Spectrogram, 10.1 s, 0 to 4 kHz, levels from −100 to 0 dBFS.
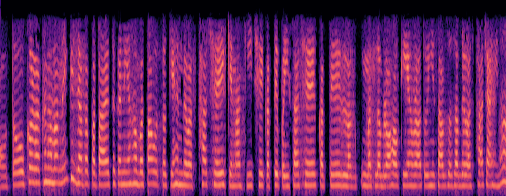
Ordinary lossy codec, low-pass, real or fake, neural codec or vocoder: AAC, 24 kbps; 3.6 kHz; real; none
